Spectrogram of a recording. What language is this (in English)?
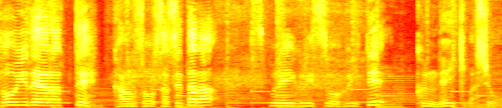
Japanese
